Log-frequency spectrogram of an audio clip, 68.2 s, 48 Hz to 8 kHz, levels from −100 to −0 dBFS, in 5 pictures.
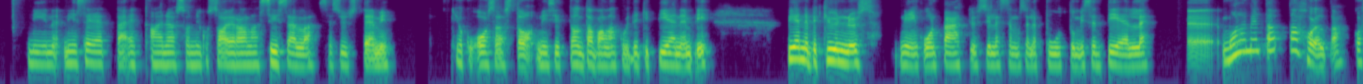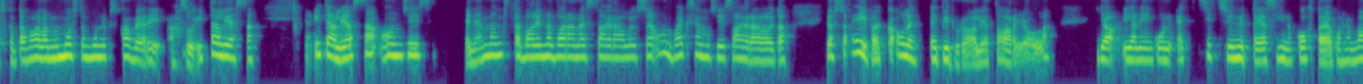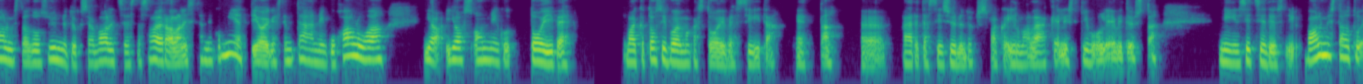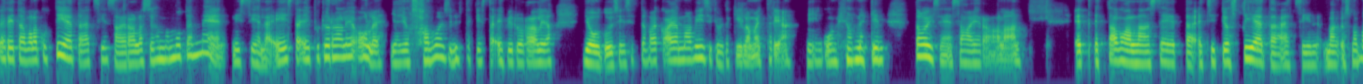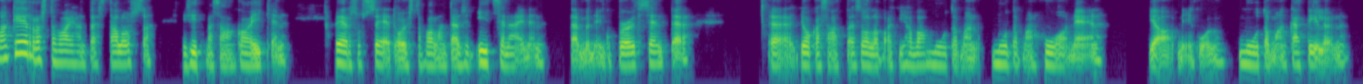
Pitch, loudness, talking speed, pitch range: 200 Hz, -21 LUFS, 170 wpm, 170-245 Hz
